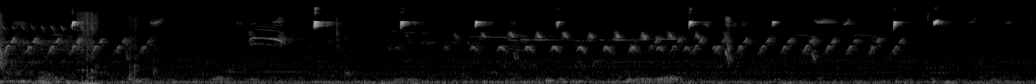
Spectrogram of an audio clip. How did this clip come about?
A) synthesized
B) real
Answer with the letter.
B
